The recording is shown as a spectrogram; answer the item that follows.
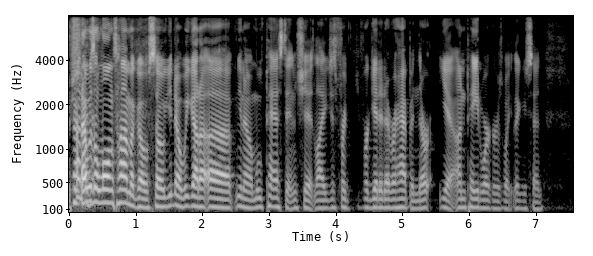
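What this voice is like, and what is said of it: Sarcastic, mock-serious delivery. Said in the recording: “I'm being sarcastic.”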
